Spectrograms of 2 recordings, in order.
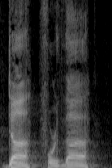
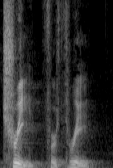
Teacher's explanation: a tendency to harden both the voiced and voiceless TH sounds in words like the and three to the dental stops T and D, respectively. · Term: TH stopping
